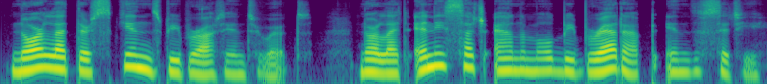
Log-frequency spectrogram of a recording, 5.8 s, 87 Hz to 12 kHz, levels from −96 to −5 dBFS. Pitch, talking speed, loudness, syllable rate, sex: 190 Hz, 200 wpm, -18 LUFS, 4.6 syllables/s, female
